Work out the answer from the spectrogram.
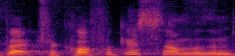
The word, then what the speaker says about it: batrachophagus: What if I told you this word comes from the Greek language? So what does that tell you about how the CH will be pronounced? It's a K, because in the Greek background words in English, CH represents a K.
